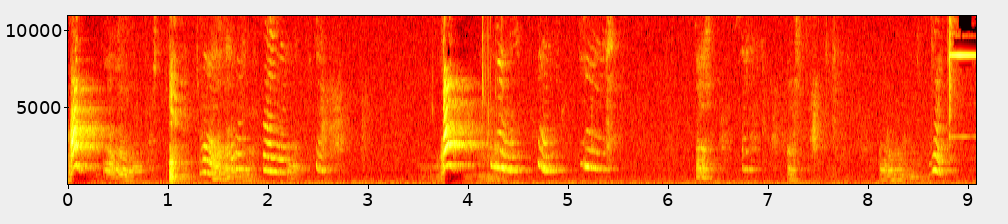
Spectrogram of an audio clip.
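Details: Coton de Tulear puppies, filmed for a puppy update on 21 September 2023, give a run of high, thin yips and whimpers, some rising then falling, roughly once a second, while people talk and laugh nearby.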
